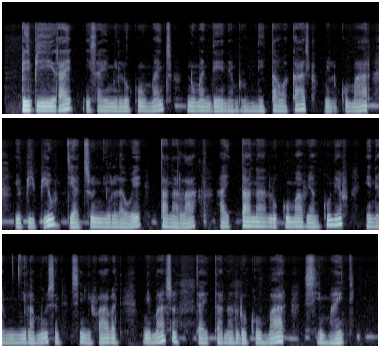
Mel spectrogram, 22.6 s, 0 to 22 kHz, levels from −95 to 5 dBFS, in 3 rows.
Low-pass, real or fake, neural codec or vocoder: 10.8 kHz; real; none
